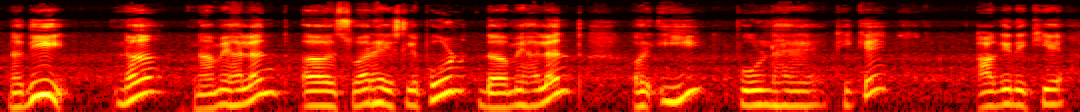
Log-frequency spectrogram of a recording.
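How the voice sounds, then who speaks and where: A man's voice: high voice, slight background noise. A male teacher giving a lesson, spelling words out sound by sound and asking and answering his own questions. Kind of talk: classroom lesson explanation.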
